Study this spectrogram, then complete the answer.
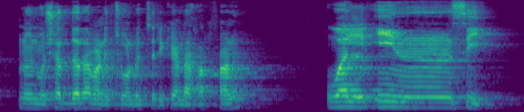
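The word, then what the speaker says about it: والإنس: വൽ ഇൻസി, ഹംസ വ്യക്തമാക്കണം. വൽ ഇൻസി ഷിദ്ദത്തിൻ്റെ ഹർഫാണല്ലോ ഹംസ. സാക്കിന നൂൻ ഇഖ്ഫാ ഹഖീഖി നൽകി അവ്യക്തമാക്കി മണിക്കുക. വൽ ഇൻസി ഇനിസ്തതഅതും, ഇൻ ഇസ്തതഅതും എന്ന രണ്ട് പദങ്ങൾ ചേർത്തുകൊണ്ടാണ് ഇനിസ്തതഅതും എന്നായത്.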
